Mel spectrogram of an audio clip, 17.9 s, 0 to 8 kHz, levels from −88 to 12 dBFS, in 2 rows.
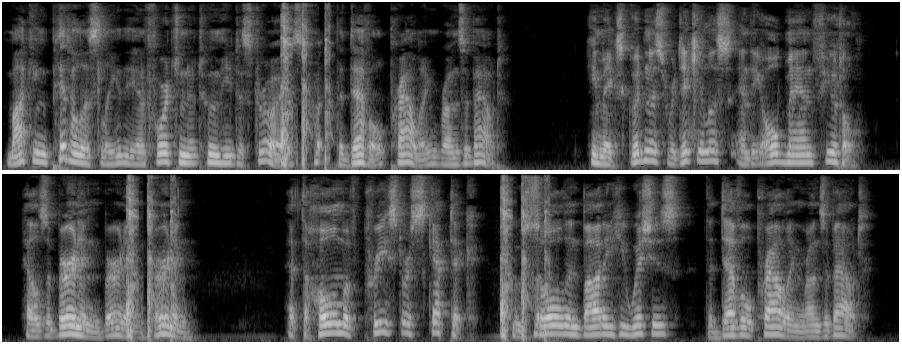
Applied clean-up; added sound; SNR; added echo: none; Cough; 5 dB; none.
